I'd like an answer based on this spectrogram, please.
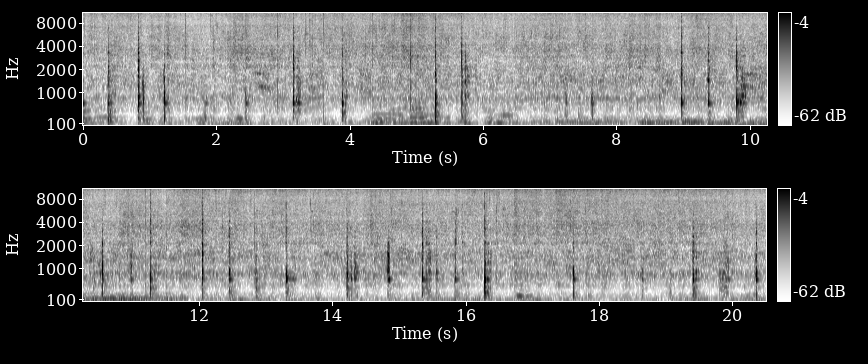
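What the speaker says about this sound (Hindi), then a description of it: "अब इसको हल्का सा फ्राई करेंगे" Garlic paste and whole cumin fry with browned onions in a pan, a steady soft sizzle broken by frequent sharp clicks and scrapes of a stirring spoon.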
